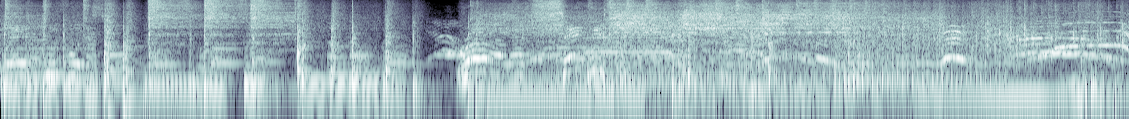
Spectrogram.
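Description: Live band of drum kit, electric bass, organ, electric guitar and alto saxophone playing the ending of a tune. Rapid drum strikes lead, over the band, into a short break about five seconds in, followed by a long held final chord with sliding notes over it that cuts off just before the end.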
